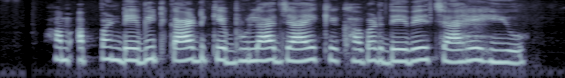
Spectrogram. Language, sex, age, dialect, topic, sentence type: Magahi, female, 51-55, Southern, banking, statement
